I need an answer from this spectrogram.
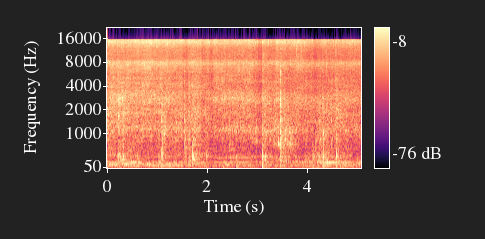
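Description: Chicken and onion samosa filling sizzling in a stone-coated non-stick pan while a wooden spatula stirs and scrapes it, with a few light knocks of the spatula against the pan over a steady sizzle.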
